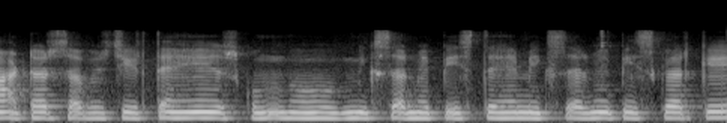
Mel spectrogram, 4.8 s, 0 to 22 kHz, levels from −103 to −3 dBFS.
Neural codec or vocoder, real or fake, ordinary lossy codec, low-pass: none; real; none; none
